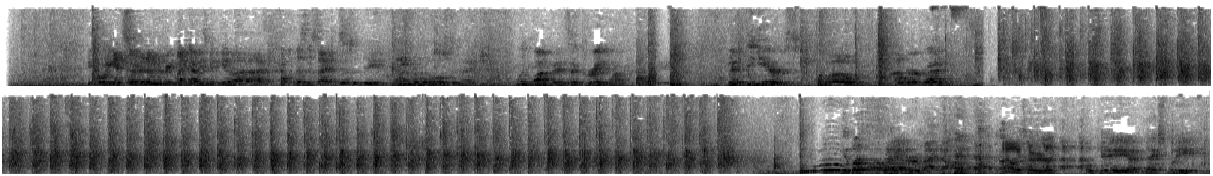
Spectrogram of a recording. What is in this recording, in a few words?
ANNOUNCEMENTS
